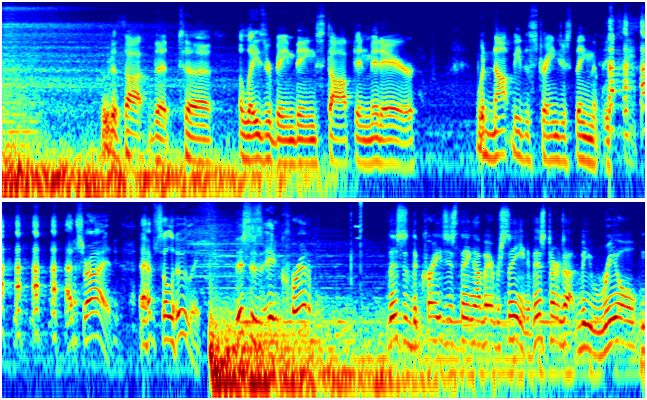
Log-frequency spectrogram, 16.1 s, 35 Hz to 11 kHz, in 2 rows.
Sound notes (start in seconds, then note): 7.5 laughs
